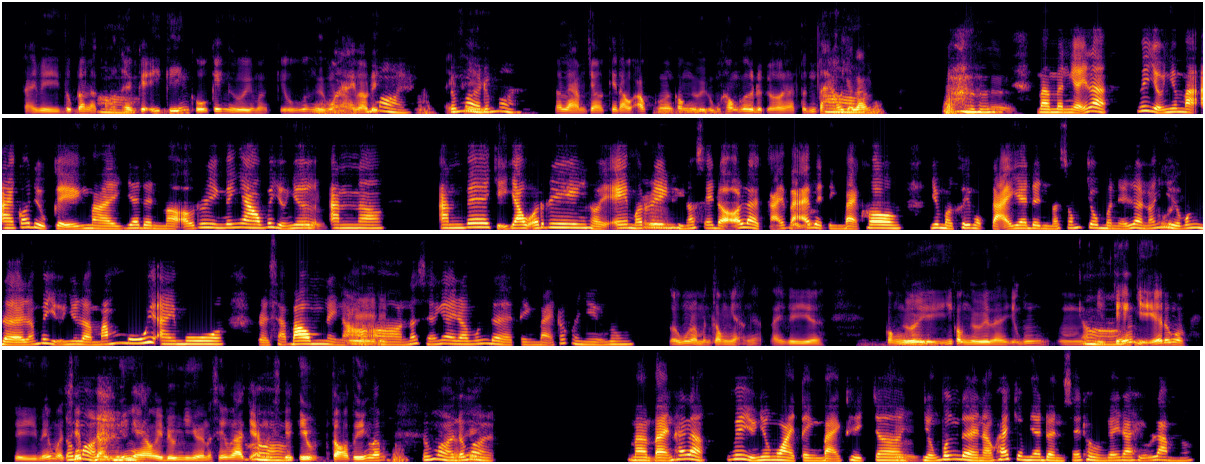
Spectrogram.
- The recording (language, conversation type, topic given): Vietnamese, unstructured, Gia đình bạn có thường xuyên tranh cãi về tiền bạc không?
- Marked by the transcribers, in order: distorted speech; chuckle; tapping; laughing while speaking: "Ừm"; chuckle; laughing while speaking: "Ờ"; other background noise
